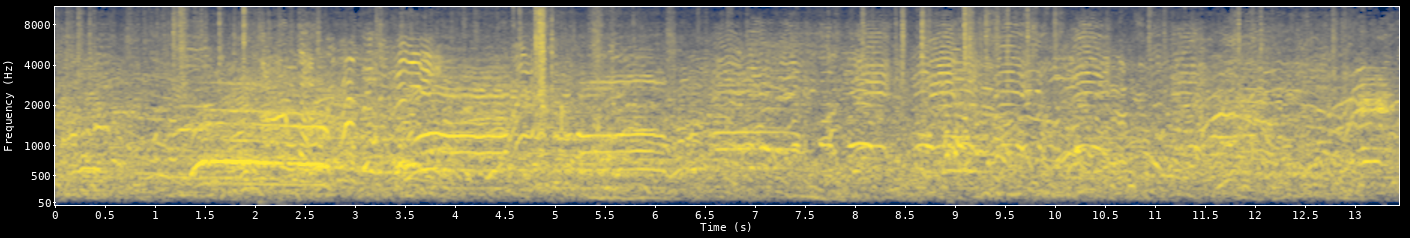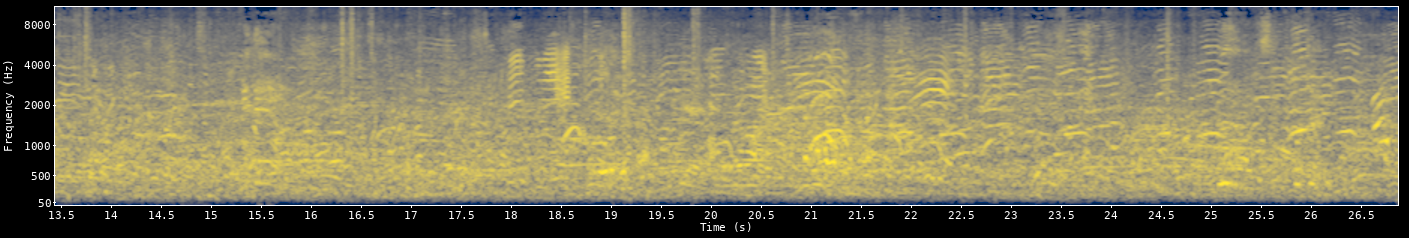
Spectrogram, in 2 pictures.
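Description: A large crowd of men and women shouts and cheers excitedly close by, outdoors.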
